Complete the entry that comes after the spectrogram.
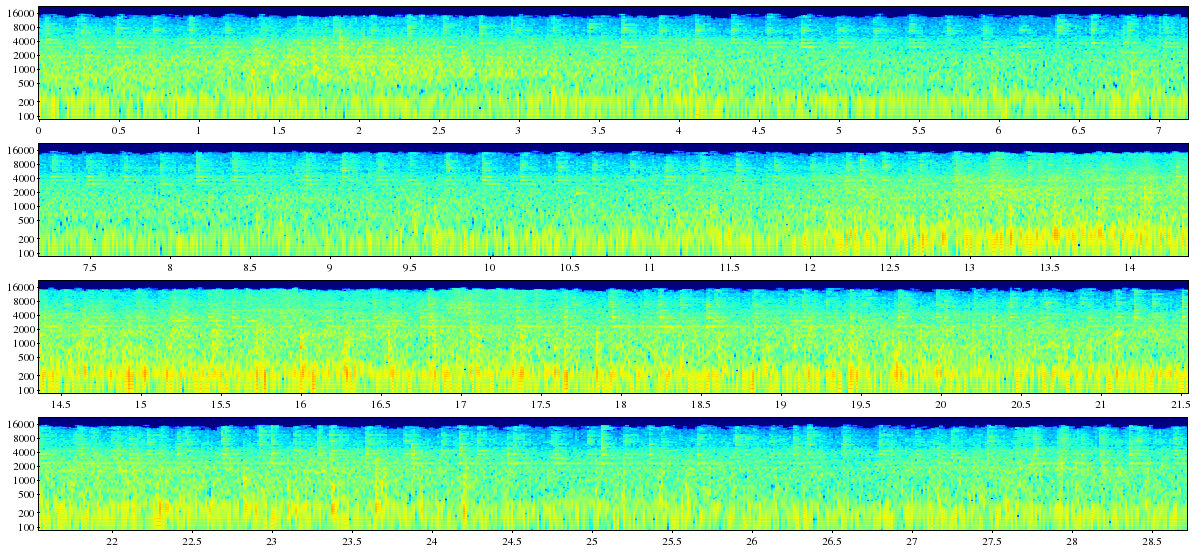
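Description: Freight train of tank cars and covered hoppers rolling past: steel wheels rumbling and clattering on the rails, a continuous sound that grows louder about twelve seconds in.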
